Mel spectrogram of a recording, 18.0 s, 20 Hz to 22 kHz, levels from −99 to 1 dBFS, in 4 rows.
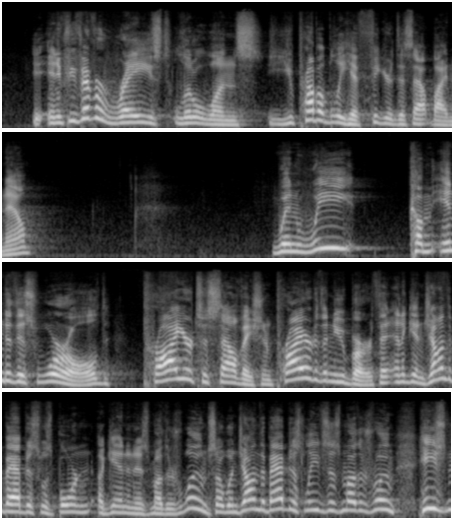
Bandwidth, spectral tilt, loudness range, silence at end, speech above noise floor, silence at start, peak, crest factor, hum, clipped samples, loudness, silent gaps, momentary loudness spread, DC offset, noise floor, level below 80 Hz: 15 kHz; -5.5 dB/octave; 7 LU; 0 s; 47 dB; 0.3 s; -4 dBFS; 18 dB; none; under 0.1%; -20 LUFS; none; 10 LU; under 0.1%; -67 dBFS; -62 dBFS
